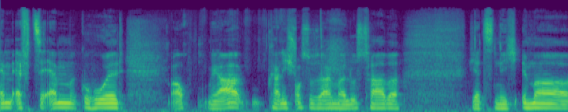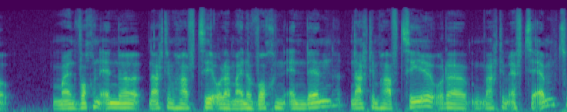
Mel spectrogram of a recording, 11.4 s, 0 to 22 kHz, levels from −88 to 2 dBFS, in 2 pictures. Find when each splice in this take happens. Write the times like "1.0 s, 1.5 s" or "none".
1.7 s, 2.9 s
